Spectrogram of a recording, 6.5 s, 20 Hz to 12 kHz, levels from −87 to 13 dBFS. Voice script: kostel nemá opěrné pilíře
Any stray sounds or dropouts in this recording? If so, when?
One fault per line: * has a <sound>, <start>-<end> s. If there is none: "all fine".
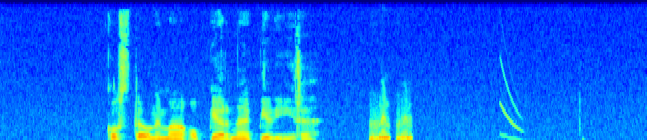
* has a laugh, 3.7-4.1 s
* has a chirp, 5.0-5.3 s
